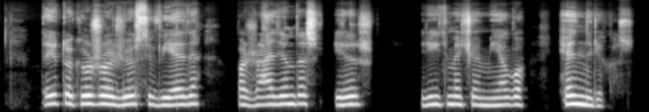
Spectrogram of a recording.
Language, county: Lithuanian, Vilnius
